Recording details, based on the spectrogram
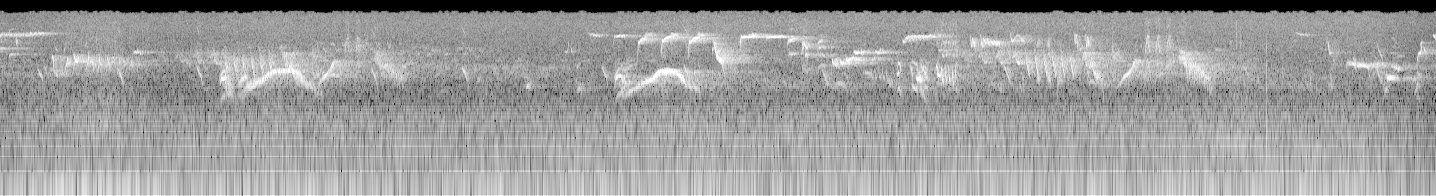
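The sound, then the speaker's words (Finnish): A European robin sings a run of high, thin, warbling phrases with brief pauses in a spruce forest at dusk, over a steady, rushing outdoor background hiss, with no voices present. Water drips from spruce branches after daytime rain. It is a few degrees above freezing and the snow has turned to slush. “Ja siellä kuusikon kätkössä omassa maailmassaan laulaa tuo punarinta.”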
